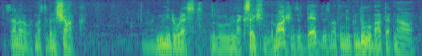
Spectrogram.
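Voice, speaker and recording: An actor playing a level-headed, paternal space expedition captain, firm and placating, in 1950s radio drama style. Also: male voice, low-pitched, animated, fast talker, a little mellow. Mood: firm, soothing. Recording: dull, lo-fi 1950s radio recording.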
